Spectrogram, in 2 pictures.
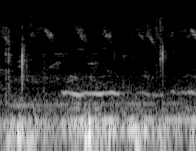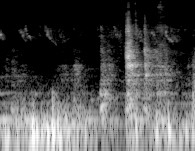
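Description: Small birds chirping: short falling chirps, repeated over and over, above a low steady rumble, with a brief rustling burst about five seconds in.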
